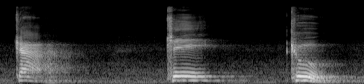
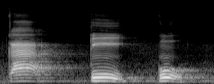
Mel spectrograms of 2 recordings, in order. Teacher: Kalau kaf itu dia Ada mempunyai sifat hames, keluarnya nafas.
